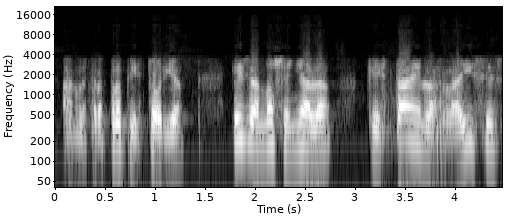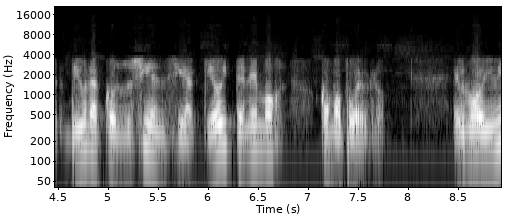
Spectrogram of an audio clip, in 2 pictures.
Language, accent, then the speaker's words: Spanish; Argentina; Traicionaríamos la inteligencia de la historia, y en esto somos expertos los argentinos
